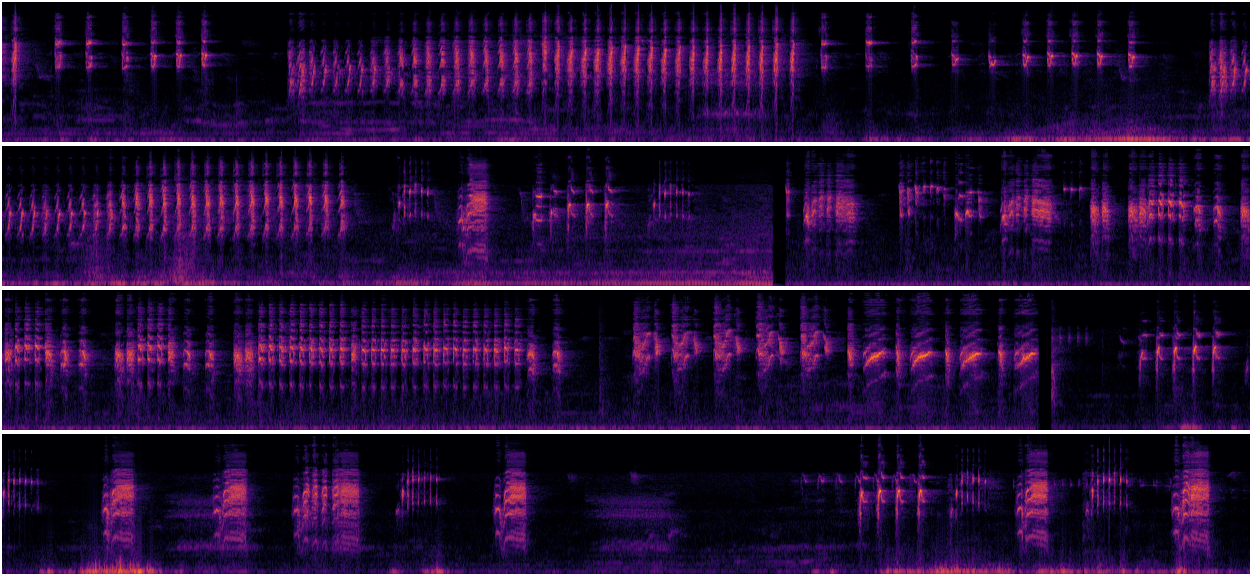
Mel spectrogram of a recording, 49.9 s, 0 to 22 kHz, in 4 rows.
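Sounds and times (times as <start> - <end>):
shrike singing with trills and chirps: 0.0 - 39.0, 45.1 - 49.9.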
